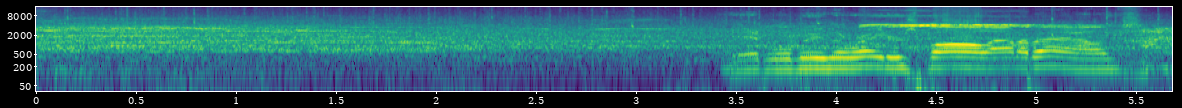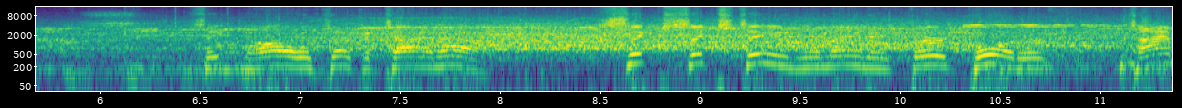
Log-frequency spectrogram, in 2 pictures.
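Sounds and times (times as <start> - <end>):
basketball arena crowd cheering: 0.0 - 11.3
speech: 3.4 - 11.3.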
